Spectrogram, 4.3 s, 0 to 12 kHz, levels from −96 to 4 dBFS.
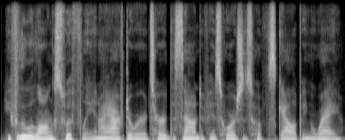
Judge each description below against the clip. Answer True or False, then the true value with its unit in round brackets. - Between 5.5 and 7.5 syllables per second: True (5.7 syllables/s)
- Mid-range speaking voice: True (150 Hz)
